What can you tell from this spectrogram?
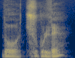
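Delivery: low, soft menacing mutter; low hushed mock threat; mock threatening whisper. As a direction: threaten quietly like an annoyed parent. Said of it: "귓속말 하라니까 이런 분들이 계셔요".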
